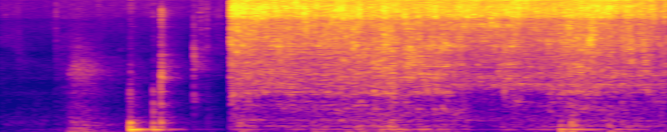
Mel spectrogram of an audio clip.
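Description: Coconut pieces for Jamaican coconut dumplings are washed under running water: a few soft knocks and splashes, then a tap gushes in a loud steady stream that continues to the end.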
